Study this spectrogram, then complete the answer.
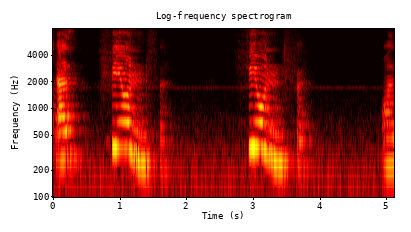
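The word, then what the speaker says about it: fünf: German is pronounced as fun fun paying stress upon the U with the umls or the two dots it's pronounced as fun fun all right with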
